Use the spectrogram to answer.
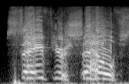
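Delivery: loud, high, drawn-out shout; hammed-up cry to the fleeing troops; mock panic. Acts fleeing French in panic.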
